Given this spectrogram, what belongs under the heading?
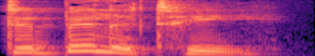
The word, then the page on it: debility: British English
